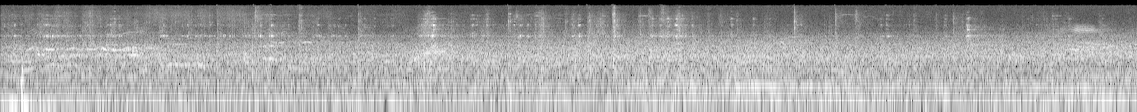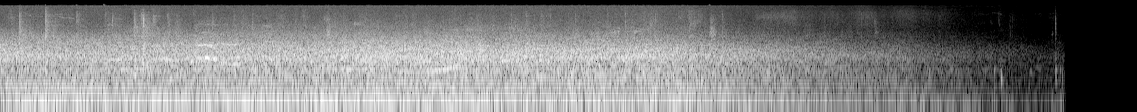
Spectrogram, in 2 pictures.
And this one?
Sound of streets
cars, Poland, district, dziecko, city, butelki, bottle, child, warsaw, butelka, dzielnica, wozek, car, Drunkard, track, autobus, evening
